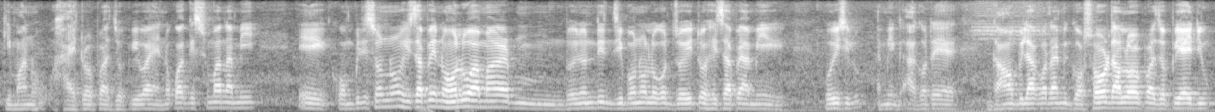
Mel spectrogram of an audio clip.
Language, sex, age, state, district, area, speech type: Assamese, male, 60+, Assam, Dibrugarh, rural, spontaneous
